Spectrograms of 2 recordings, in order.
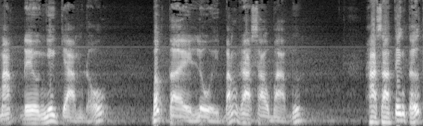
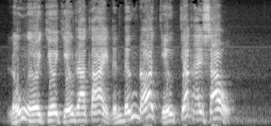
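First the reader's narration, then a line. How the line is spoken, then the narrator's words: Leader's shout. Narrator (Vietnamese): Tiếng quát của giáo chủ của chúng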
